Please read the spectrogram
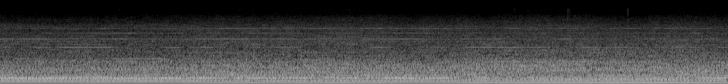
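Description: Kubota BX sub-compact tractor's diesel engine running at a steady speed.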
